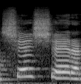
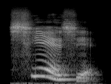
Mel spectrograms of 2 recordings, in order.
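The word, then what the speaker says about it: 谢谢: 합니다 쉐 이래요 오늘부터 쉐 쉐라 발음은 잊어 버리겠습니다 쉐쉐 아니라 중국어의 리얼 발음으로 갈게요 시시 다르죠 시에시에 잘 한정하면서 시시 떨어져야 돼요 시에시에 오케이서 쉬쉬 아니에요 시에시에 시에시에 고맙다 시에시에음 내가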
